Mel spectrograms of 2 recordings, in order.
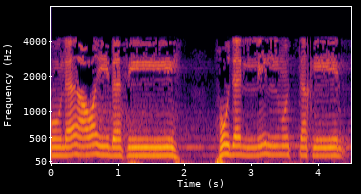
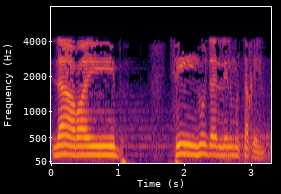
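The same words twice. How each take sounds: First: There is a pause right after 'fihi'. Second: There is a pause right after 'rayb'. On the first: The whole Book is guidance. The speaker calls it right. "وإذا لم تقف عند ريب فإنك تقف عند فيه" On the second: Only part of the Book is called guidance. The speaker calls it wrong. "فإذا وقفت عند لا ريب فإنك لا تقف عند فيه"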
